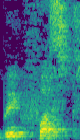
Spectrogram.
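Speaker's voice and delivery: ब्रेकफास्ट as brekfust, short middle; correct pronunciation. Shown as a demonstration. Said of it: "ब्रेकफास्ट नहीं". (ब्रेकफास्ट, ब्रेकफस्ट जैसा)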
